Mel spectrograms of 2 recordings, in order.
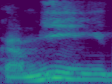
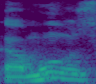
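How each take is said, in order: First: The name is said with French sounds. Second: The name is said with Spanish sounds. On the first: The speaker calls it right. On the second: The speaker calls it wrong.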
